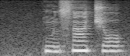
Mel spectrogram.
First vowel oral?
no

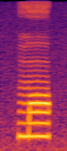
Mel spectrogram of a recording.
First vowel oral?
no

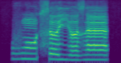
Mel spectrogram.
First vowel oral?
no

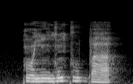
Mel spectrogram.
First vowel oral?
no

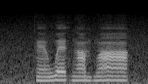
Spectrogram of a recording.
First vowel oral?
no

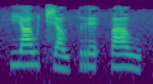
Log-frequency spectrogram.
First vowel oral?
yes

